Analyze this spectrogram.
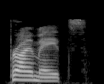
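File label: "primates", British English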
